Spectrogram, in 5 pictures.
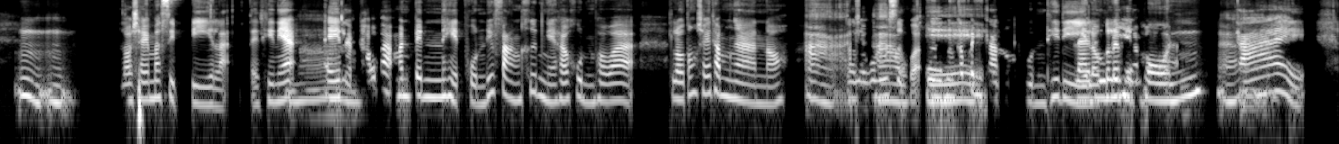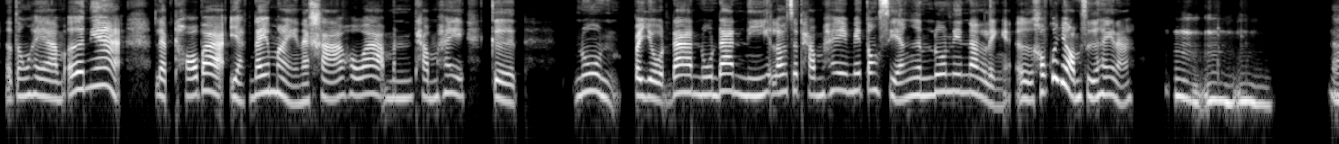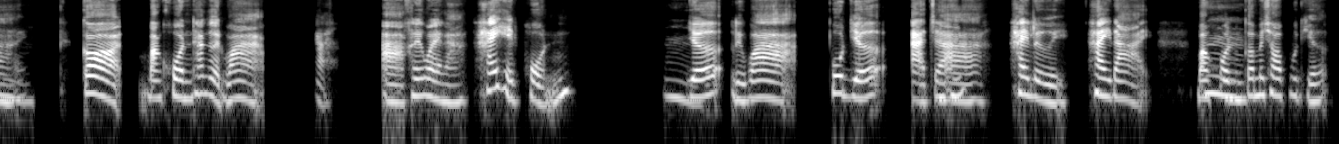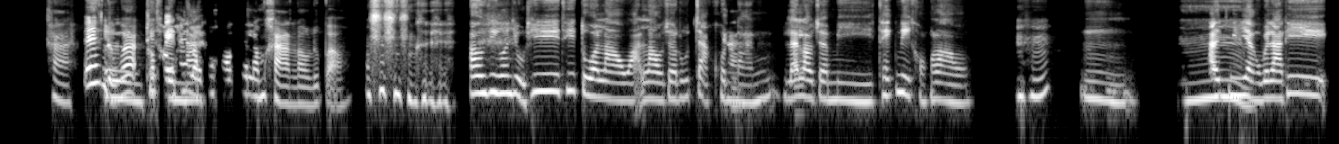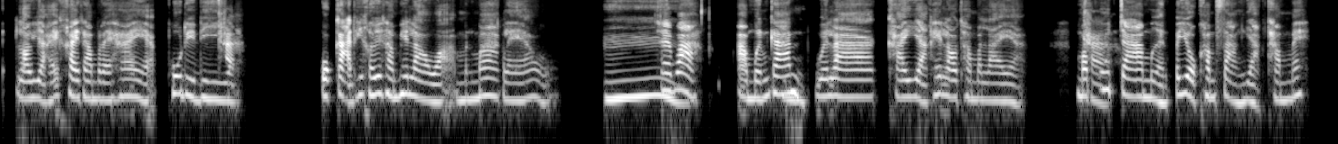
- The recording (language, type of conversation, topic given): Thai, unstructured, คุณคิดและรับมืออย่างไรเมื่อเจอสถานการณ์ที่ต้องโน้มน้าวใจคนอื่น?
- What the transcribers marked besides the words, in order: tapping; laugh; other background noise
